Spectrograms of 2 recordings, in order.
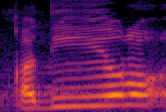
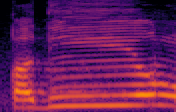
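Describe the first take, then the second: The two takes are said the same way.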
